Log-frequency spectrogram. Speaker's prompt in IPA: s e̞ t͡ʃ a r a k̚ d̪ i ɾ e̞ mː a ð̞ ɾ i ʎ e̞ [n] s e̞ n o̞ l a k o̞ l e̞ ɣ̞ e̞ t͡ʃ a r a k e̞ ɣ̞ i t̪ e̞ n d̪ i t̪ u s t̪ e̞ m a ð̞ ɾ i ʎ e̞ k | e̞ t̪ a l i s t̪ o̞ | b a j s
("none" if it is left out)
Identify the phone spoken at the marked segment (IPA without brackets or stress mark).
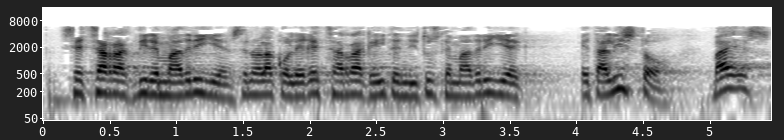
n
